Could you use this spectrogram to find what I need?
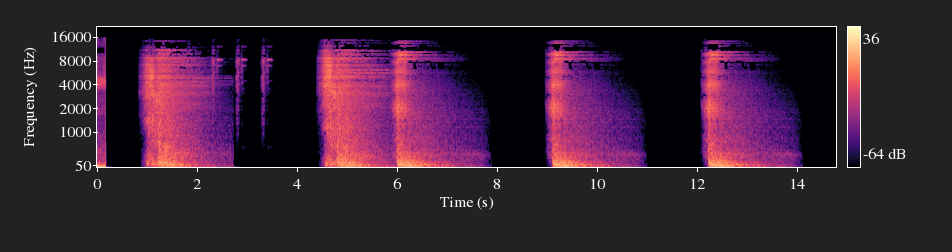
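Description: A deep whooshing boom sounds several times, each one fading out slowly.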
